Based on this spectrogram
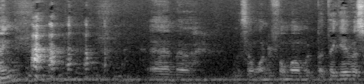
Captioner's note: laughter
